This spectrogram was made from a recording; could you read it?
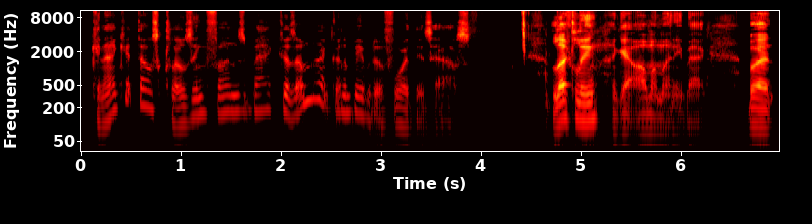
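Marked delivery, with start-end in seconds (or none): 0.1-3.9 high, soft, small-voiced request; meek plea. Laid-off employee asking for his funds back, meek high voice. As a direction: ask timidly, pitched way up.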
